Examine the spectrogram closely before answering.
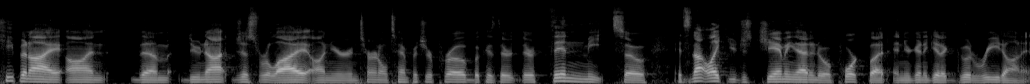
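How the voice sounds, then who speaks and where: A man with an American accent speaks at a moderate pace in a fairly low pitch, using a plain, everyday voice and fairly even intonation. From Florida. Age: 30s. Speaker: college football writer and podcast co-host. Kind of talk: casual chat.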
